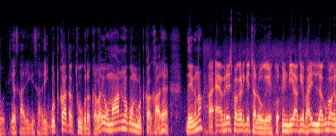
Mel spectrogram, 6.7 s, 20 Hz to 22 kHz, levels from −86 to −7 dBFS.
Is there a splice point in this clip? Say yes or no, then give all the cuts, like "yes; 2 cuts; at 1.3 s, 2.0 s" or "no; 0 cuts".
yes; 2 cuts; at 1.0 s, 4.1 s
